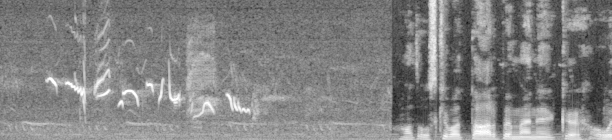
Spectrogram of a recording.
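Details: Oriental Magpie-Robin perched and singing beautifully in summer oak and rhododendron forest of Madhmaheshwar Valley, Uttarakhand; varied clear whistled notes, rising and falling in quick succession over a low steady hum, then a man speaks loudly over the second half.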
